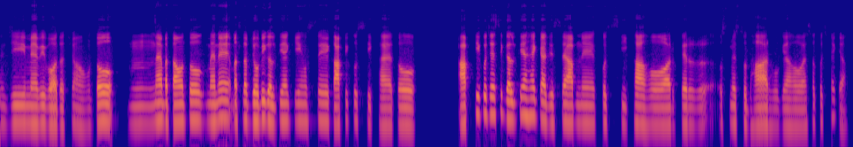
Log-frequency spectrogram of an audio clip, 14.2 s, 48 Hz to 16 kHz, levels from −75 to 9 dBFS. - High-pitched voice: No, low, 125 Hz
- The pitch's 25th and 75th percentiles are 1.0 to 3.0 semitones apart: Yes, average, 2.7 semitones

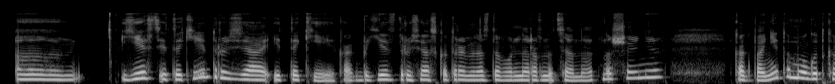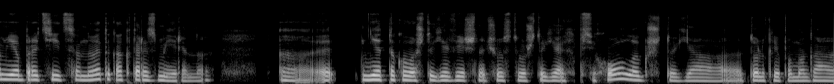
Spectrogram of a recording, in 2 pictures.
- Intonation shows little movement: No, average, 3.6 semitones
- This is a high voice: Yes, high, 205 Hz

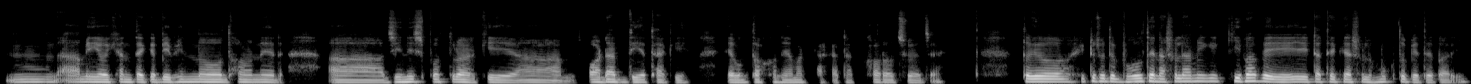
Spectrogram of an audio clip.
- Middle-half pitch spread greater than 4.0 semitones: No, average, 2.7 semitones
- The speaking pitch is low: Yes, low, 115 Hz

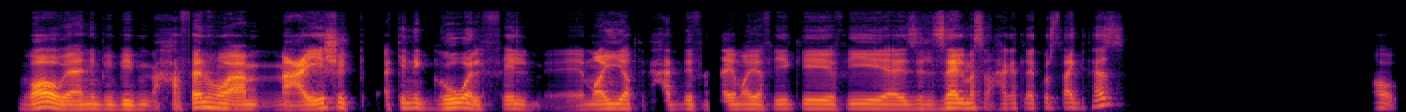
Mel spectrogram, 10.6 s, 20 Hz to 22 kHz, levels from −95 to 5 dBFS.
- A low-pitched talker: Yes, low, 115 Hz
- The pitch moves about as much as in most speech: Yes, average, 3.0 semitones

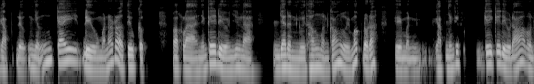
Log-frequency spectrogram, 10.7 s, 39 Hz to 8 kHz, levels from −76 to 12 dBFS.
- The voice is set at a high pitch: No, low, 115 Hz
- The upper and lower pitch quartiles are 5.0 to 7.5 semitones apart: Yes, average, 5.3 semitones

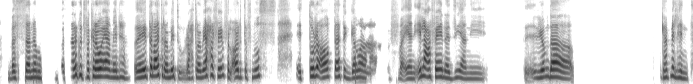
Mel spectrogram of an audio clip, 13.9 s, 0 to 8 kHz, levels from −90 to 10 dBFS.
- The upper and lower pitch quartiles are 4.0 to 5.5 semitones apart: No, average, 3.2 semitones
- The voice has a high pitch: Yes, very high, 250 Hz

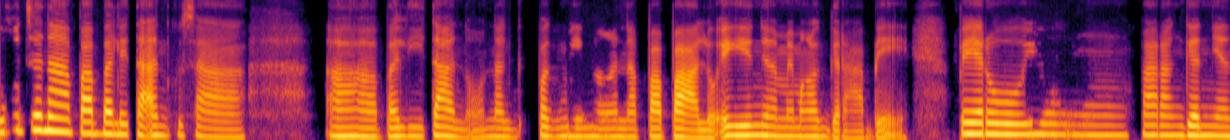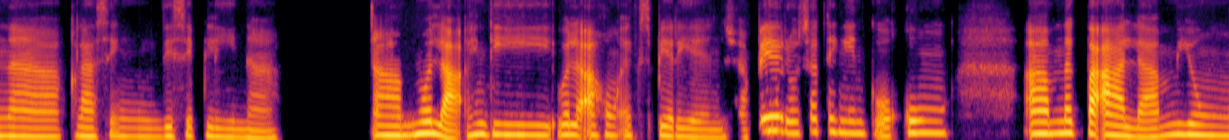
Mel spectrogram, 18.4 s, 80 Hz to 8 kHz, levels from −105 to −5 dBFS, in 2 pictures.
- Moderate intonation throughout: Yes, average, 4.0 semitones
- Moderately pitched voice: No, high, 195 Hz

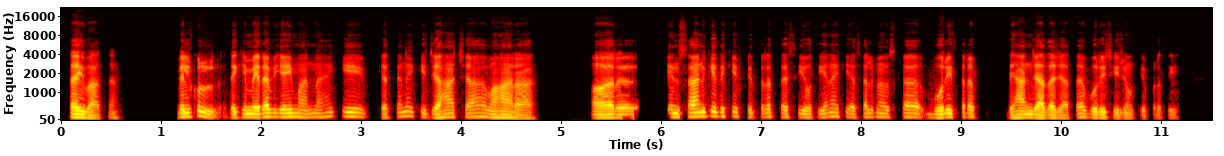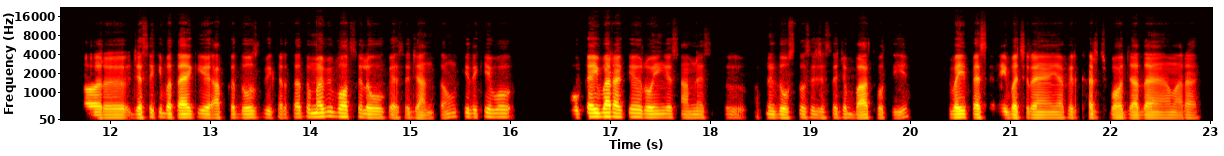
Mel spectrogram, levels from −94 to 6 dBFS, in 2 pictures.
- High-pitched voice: No, low, 115 Hz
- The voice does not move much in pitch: No, average, 3.6 semitones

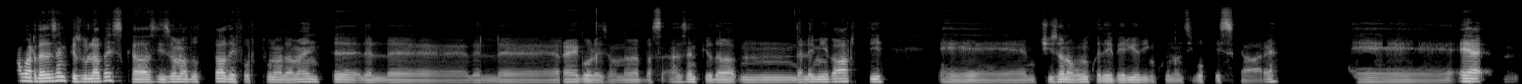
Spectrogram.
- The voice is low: Yes, low, 105 Hz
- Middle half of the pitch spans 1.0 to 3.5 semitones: Yes, narrow, 2.6 semitones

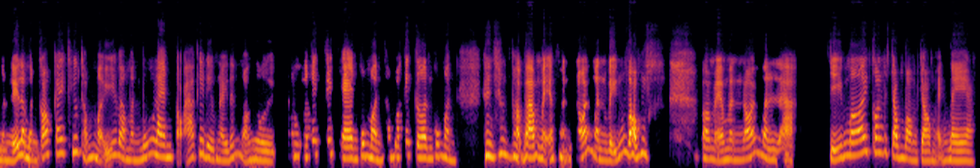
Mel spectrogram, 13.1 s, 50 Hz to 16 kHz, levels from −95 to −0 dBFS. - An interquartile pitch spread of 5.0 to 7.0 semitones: Yes, wide, 5.4 semitones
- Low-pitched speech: No, high, 215 Hz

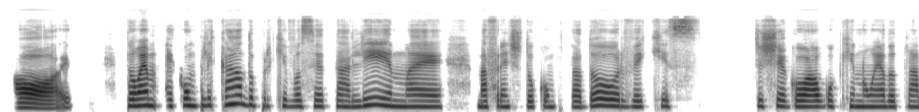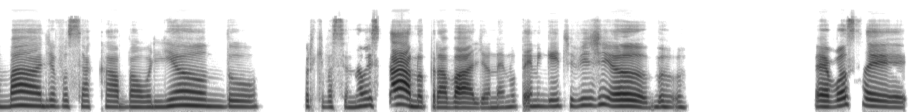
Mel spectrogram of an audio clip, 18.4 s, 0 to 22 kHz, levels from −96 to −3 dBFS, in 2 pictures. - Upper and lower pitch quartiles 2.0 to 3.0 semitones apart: Yes, narrow, 2.5 semitones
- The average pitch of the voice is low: No, high, 205 Hz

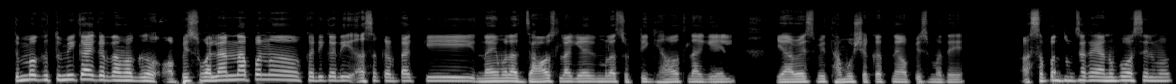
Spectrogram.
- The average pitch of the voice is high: No, medium, 160 Hz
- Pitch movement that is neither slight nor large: No, wide, 6.4 semitones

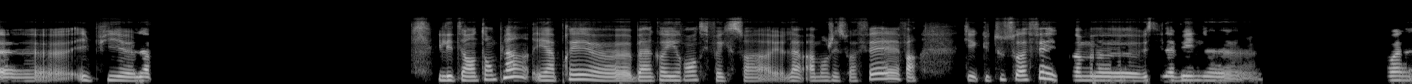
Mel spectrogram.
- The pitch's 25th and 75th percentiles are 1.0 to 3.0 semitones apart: Yes, narrow, 2.6 semitones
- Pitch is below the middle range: No, medium, 185 Hz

